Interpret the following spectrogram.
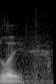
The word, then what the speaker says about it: Li: L-I in Chinese is Lee.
